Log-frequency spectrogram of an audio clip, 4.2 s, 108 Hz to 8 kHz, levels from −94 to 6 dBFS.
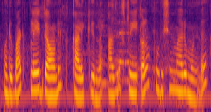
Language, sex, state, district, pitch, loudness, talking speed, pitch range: Malayalam, female, Kerala, Kollam, 225 Hz, -18 LUFS, 125 wpm, 210-250 Hz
